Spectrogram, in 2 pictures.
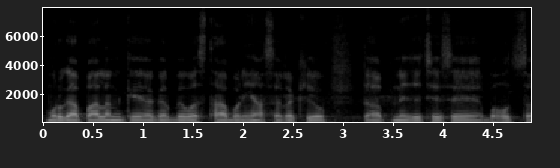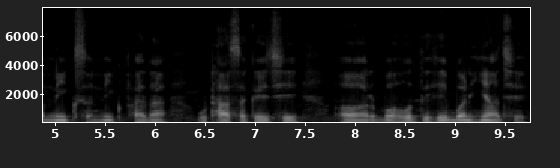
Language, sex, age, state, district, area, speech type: Maithili, male, 45-60, Bihar, Muzaffarpur, rural, spontaneous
